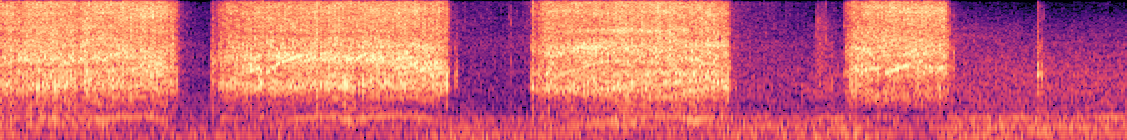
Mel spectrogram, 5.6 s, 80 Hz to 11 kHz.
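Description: A Sainlogic battery-powered 6-inch mini chainsaw cuts through a tree branch in three loud, close bursts of high motor whine, with short pauses between each cut as the chain winds down and restarts.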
